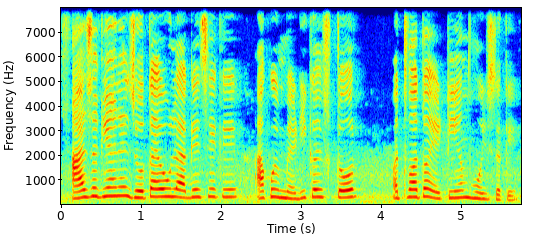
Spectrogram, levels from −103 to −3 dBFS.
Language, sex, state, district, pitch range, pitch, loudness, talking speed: Gujarati, female, Gujarat, Valsad, 270-315 Hz, 295 Hz, -17 LUFS, 165 wpm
